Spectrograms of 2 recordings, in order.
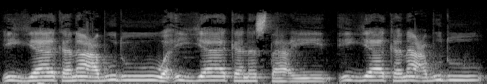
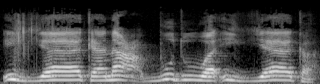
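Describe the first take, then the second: First: The common error, stretching the last syllable; wrong version, extended dal. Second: إياك نعبد with a short, clipped dal; correct, no extension. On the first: Teacher imitating the incorrect reading. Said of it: "This is incorrect". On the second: Teacher giving the correct reading. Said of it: "I've not extended it". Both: Shown as a demonstration.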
